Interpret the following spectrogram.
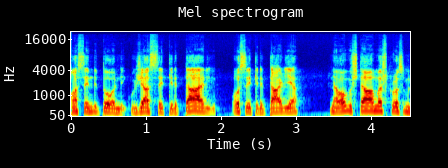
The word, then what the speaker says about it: secretária: diferente e mais rápido, porque o acento tônico fez diferença nas duas. Vamos dizer que outra coisa é secretária, outra coisa é secretaria.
